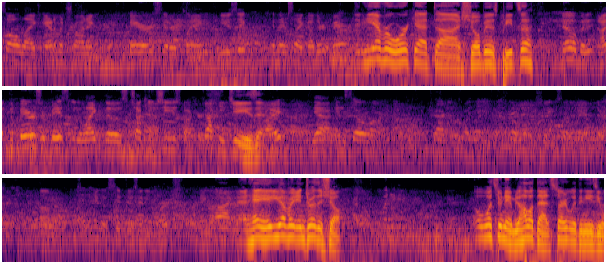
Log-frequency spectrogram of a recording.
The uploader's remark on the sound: Record live in the lobby of the Minneapolis stop. Light conversation mixed with attendee guest commentary.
